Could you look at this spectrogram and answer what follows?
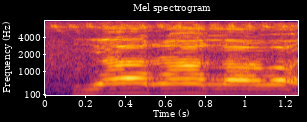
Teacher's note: अंतस्थ व्यंजन या र लावा, ये अंतस्थ व्यंजन कहलाते हैं। इनका उच्चारण करते समय मुखांग पूर्णतः स्पर्श न कर आंशिक स्पर्श करते हैं। इनकी स्थिति स्वरों व व्यंजनों के बीच की मानी गई है।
